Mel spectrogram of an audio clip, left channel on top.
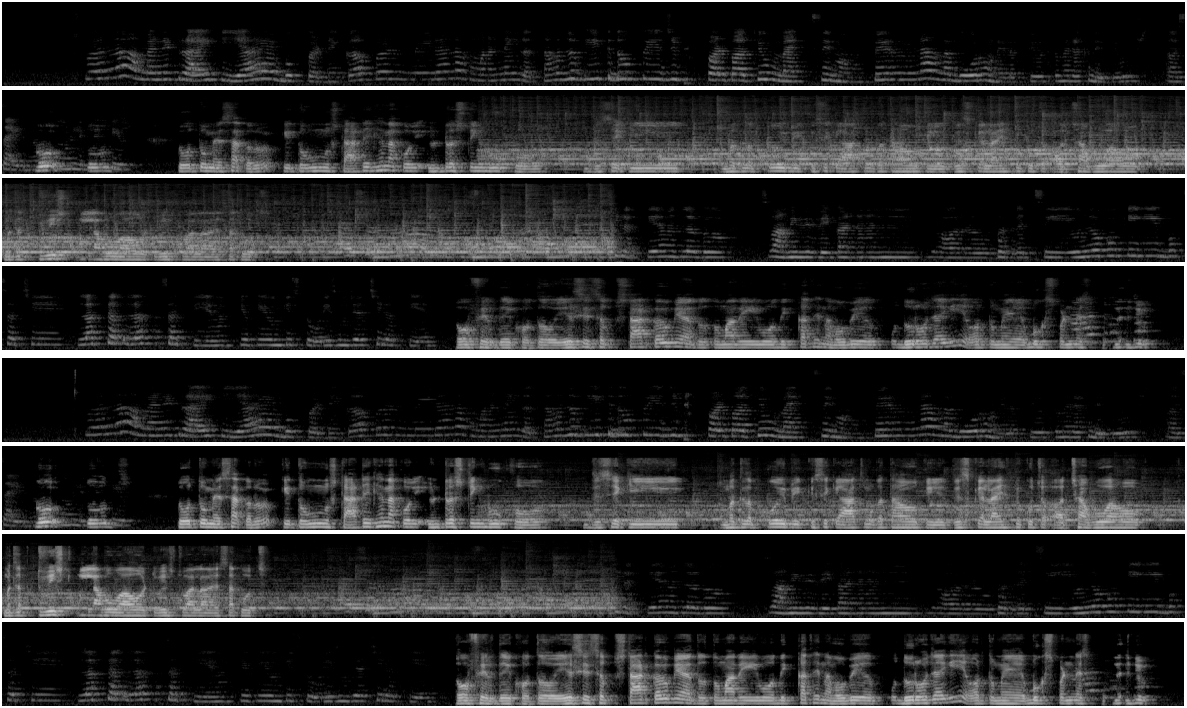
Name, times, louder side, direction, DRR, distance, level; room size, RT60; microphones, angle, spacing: voice 1, 0.8-13.5 15.7-15.9 18.4-18.7 24.1-24.4 27.1-31.0 31.3-39.8 46.2-46.9, left 2 dB, 50° left, 1.9 m, -44 dB
voice 2, 13.6-17.3 17.6-18.6 19.0-23.3 23.7-26.3 40.0-46.3 46.6-46.9, right 5 dB, 75° right, 0.6 m, -25 dB
sound 1, 16.6-29.8, left 3 dB, 30° left, 0.9 m, -30 dB
7.3 x 5.6 x 3.7 m
head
